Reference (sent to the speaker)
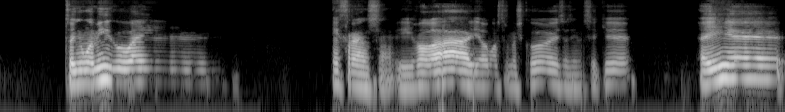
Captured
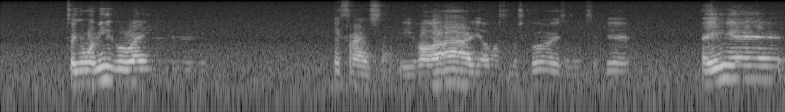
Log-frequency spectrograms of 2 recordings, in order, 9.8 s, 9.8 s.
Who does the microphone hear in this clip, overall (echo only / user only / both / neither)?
echo only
